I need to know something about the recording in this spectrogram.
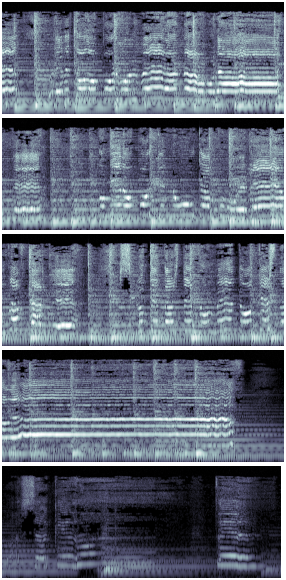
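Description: A woman singing a Spanish pop ballad to her own acoustic guitar strumming, ending on a long held note. The strumming then stops, and a last strummed chord rings and fades near the end.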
